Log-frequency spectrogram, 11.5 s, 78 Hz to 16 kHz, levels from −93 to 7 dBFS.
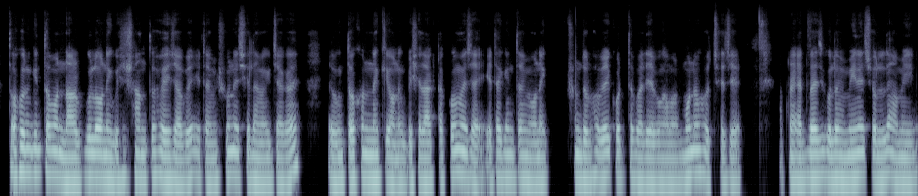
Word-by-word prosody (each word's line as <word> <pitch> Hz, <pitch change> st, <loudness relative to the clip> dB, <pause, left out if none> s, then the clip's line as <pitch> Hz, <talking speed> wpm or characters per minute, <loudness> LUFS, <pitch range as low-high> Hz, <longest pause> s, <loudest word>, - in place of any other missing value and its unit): তখন 145 Hz, +3 st, +4 dB
কিন্তু 135 Hz, 0 st, -2 dB
আমার 130 Hz, -1 st, +2 dB
নার্ভগুলা 115 Hz, +3 st, +3 dB
অনেক 120 Hz, -1 st, +2 dB
বেশি 120 Hz, +2 st, -3 dB
শান্ত 120 Hz, 0 st, -2 dB
হয়ে 115 Hz, -2 st, +4 dB
যাবে 110 Hz, +1 st, +2 dB
এটা 120 Hz, -, -6 dB
আমি 110 Hz, -, -3 dB
শুনেছিলাম 125 Hz, -3 st, 0 dB
এক -, -, -2 dB
জায়গায় 115 Hz, +7 st, +1 dB, 0.4 s
এবং 110 Hz, 0 st, +2 dB
তখন 120 Hz, +2 st, +2 dB
নাকি 120 Hz, 0 st, -1 dB
অনেক 110 Hz, 0 st, -1 dB
বেশি 110 Hz, +2 st, -4 dB
রাগটা 110 Hz, +1 st, -1 dB
কমে 135 Hz, 0 st, +3 dB
যায়। 105 Hz, -, +1 dB
এটা 120 Hz, +2 st, -1 dB
কিন্তু 120 Hz, -1 st, -2 dB
আমি 115 Hz, -, 0 dB
অনেক 110 Hz, 0 st, -2 dB, 0.3 s
সুন্দরভাবেই 120 Hz, +1 st, +1 dB
করতে 120 Hz, 0 st, -3 dB
পারি 115 Hz, 0 st, 0 dB
এবং 110 Hz, 0 st, -2 dB
আমার 110 Hz, 0 st, -2 dB
মনে 130 Hz, +2 st, +3 dB
হচ্ছে 120 Hz, -2 st, -5 dB
যে 110 Hz, -, -1 dB, 0.6 s
আপনার 115 Hz, +1 st, -4 dB
অ্যাডভাইসগুলা 120 Hz, +2 st, +2 dB
আমি 115 Hz, -, +1 dB
মেনে 125 Hz, +1 st, +3 dB
চললে 120 Hz, +1 st, +1 dB
আমি 110 Hz, 0 st, 0 dB
120 Hz, 210 wpm, -23 LUFS, 110-125 Hz, 0.6 s, তখন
